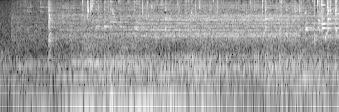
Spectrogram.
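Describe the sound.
Water flowing at a lake where the cold water can be drunk straight from the source and miners once drank it: a steady, soft trickling and splashing with a few small drips, no voices.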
